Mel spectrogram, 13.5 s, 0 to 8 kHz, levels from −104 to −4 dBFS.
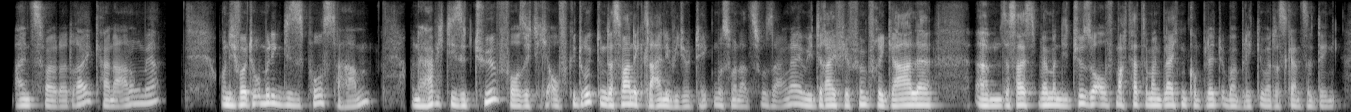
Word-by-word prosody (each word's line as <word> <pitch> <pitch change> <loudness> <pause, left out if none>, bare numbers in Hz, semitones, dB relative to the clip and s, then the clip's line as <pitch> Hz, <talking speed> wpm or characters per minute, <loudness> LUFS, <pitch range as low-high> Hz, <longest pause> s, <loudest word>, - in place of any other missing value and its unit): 1, 120 +1 -2
2 110 -4 -3
oder 105 0 -7
3, 135 - -3
keine 110 - -5
Ahnung 145 +8 -5
mehr. 175 +6 -5 0.6
Und 130 - +2
ich 120 - +1
wollte 135 +1 +6
unbedingt 150 -3 +1
dieses 115 -2 -2
Poster 150 - -4
haben. 150 - -5 0.3
Und 115 - -1
dann 110 +1 +2
habe 140 +3 +2
ich 140 - -9
diese 115 -3 0
Tür 185 - +2
vorsichtig 110 - -2
aufgedrückt 140 - 0
und 135 - +4
das 120 +1 +3
war 140 - +8
'ne 130 - +5
kleine 115 -2 +1
Videothek, 105 +2 -8
muss 125 -1 -4
man 110 -2 -5
dazu 110 +5 -8
sagen, 110 +3 -10
ne? 140 - -2
Irgendwie 120 -5 0
3, 120 0 +3
4, 120 0 -2
5 130 +1 -2
Regale, 120 +2 +5 0.4
ähm, 115 -1 +3
das 120 +1 -1
heißt, 125 0 +3
wenn 125 - +5
man 125 -1 +4
die 115 - -3
Tür 150 +7 +1
so 135 -1 +3
aufmacht, 130 0 -2
hatte 130 -1 0
man 120 -1 +3
gleich 125 +1 +1
'n - - -1
Komplettüberblick 115 -2 -4
über 110 - -3
das 105 -1 -8
ganze 105 -3 -5
Ding. 100 +2 -10
120 Hz, 250 wpm, -23 LUFS, 115-135 Hz, 0.6 s, war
